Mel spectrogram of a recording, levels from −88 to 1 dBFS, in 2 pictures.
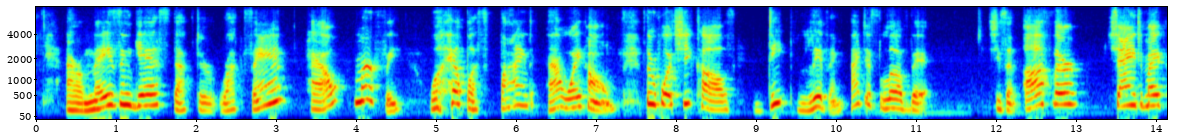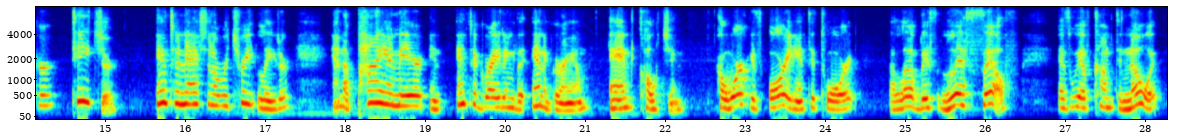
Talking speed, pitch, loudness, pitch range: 125 wpm, 230 Hz, -15 LUFS, 175-280 Hz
